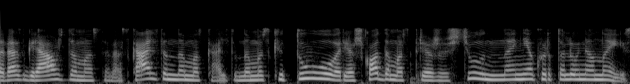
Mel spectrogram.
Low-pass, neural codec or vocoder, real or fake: 5.4 kHz; none; real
